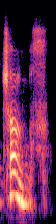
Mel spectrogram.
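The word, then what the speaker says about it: chunk: El almacén donde irán contenidos que hayan sido codificados en unidades llamados changs. Bueno, chung dice acá, ¿no? Pero se pronuncia chang.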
